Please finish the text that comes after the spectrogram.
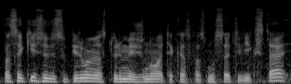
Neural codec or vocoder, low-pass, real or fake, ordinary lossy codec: none; 14.4 kHz; real; Opus, 64 kbps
